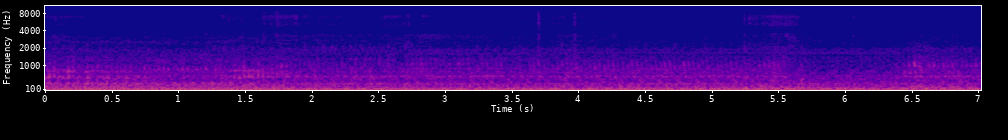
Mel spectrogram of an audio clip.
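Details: Alfa Romeo 159 1.9 JTDm 110 kW (150 hp) diesel at idle with the clutch released: low, uneven rumble and rattle of roughly three to four beats a second from the gearbox; gearbox noise with clutch engaged.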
